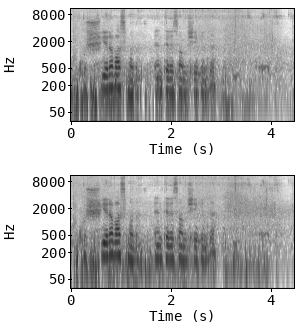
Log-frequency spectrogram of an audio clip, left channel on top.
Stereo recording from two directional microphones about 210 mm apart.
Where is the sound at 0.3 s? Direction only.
25° right (ahead or behind).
